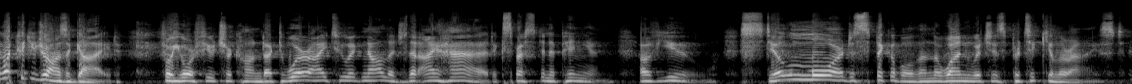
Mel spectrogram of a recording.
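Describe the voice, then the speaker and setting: A young man playing a proud, articulate founding statesman, reading period letters with measured, emphatic delivery on a theater stage. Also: fairly high pitch, sharp tone, poor audio. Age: young adult. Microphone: headset mic.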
